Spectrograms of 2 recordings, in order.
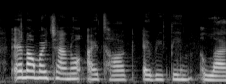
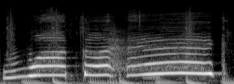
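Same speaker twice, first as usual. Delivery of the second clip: very high, long-drawn squeal; amazed; 11 semitones higher, much slower than usual. Real, not acted. Vlogger stunned by all the products, amazed. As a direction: stretch every word in delighted disbelief.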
